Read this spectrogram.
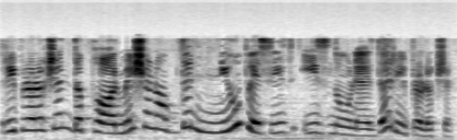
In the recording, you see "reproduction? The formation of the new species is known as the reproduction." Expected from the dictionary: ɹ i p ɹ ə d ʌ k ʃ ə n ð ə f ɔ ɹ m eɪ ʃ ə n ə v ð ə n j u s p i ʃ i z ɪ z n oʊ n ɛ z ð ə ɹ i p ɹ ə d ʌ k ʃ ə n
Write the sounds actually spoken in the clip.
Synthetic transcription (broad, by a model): ɹ i p ɹ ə d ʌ k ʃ ə n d ə f ɔ ɹ m eɪ ʃ ə n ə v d ə n j u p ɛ s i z ɪ z n oʊ n ɛ z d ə ɹ i p ɹ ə d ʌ k ʃ ə n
